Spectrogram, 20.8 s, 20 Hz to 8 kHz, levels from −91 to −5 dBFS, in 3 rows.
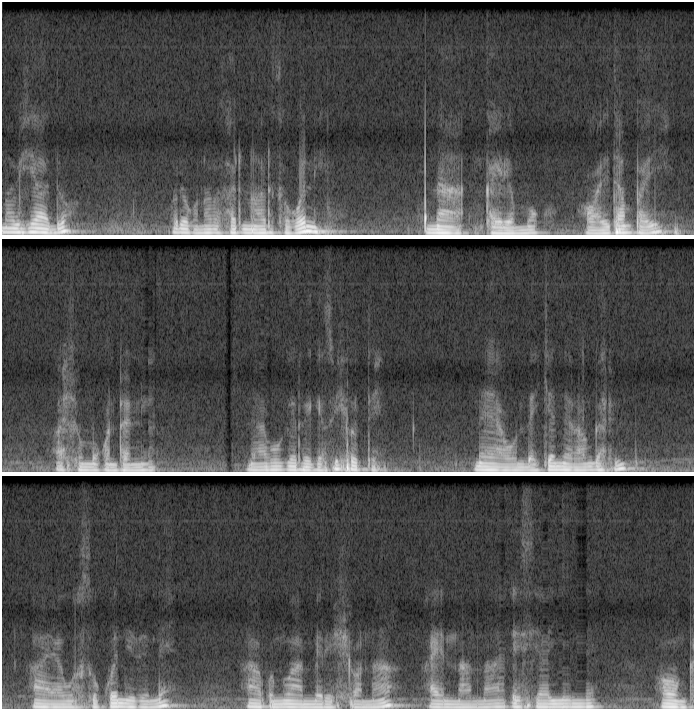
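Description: At 2.50 s the first overlapping-chunks join appears: the audio was handled in 4-second blocks, and each block starts 23 ms before the previous one ends, so that sliver plays twice. It sounds like a small click or stutter, and the same fault returns at 6.52, 10.54, 14.57 and 18.59 s, a steady four-second rhythm that marks it as a chunking problem.

Between these, two microphone overload events flatten the loudest peaks. The first, from 2.97 to 3.03 s, runs about 1 dB past full scale, with only a small share of samples cut, giving a harsh edge. The second, from 6.13 to 6.17 s, is harder, about 6 dB over, with roughly a tenth of samples squared off and a crackly, distorted edge. The likely cause is input gain set too high at the converter.

From 8.34 to 8.47 s, short concealed packet loss takes out three back-to-back stretches of 40, 20 and 20 ms. The decoder filled each hole by extending the preceding sound and then blending back in, so the passage smears and wobbles briefly. 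The same repair is heard at 9.15 to 9.21 s (40 ms), then at 9.51 and 9.57 s (20 ms each), as brief smears or wobbles.

The worst damage is repeated packet loss from 18.81 to 19.69 s. Six gaps totalling about 260 ms, the longest 81 ms, leave roughly 29% of that span synthesised rather than received. Each patch barely finishes before the next gap begins, so the sound turns choppy, with fragments missing. Throughout, the call path passes nothing above 8 kHz, which fits a wideband codec.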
